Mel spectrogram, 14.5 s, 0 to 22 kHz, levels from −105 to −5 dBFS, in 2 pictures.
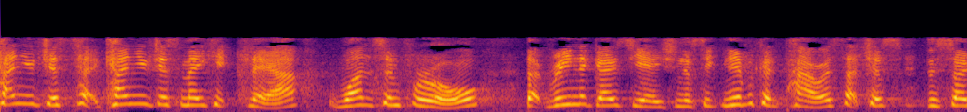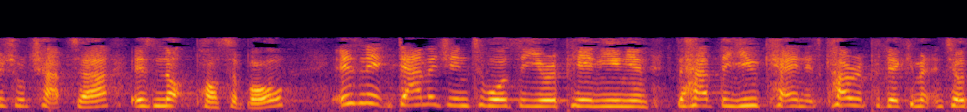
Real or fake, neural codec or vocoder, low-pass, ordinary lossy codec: fake; codec, 16 kHz in and 24 kHz out, 1 kbps, XY-Tokenizer; 5.4 kHz; MP3, 32 kbps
